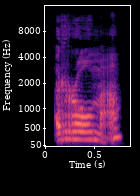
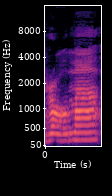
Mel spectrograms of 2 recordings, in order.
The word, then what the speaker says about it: Roma: to pronounce is to put the D instead of an R. So even with um other word like Roma we can train our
